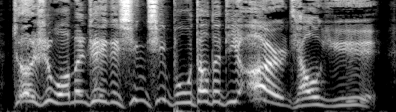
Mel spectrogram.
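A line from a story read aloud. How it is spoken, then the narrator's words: Fisherman calling out. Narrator (Chinese): 其中一个渔民朝他喊着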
